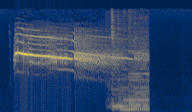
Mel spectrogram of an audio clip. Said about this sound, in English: All right, hope you can tolerate the screeching that just came out of the bald eagle.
